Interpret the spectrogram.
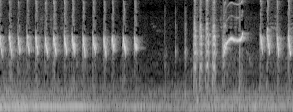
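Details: Greater green leafbird, used to stimulate another to sing, giving a fast series of sharp repeated chip notes about three per second, a brief pause, then a burst with a rising whistled slur and more chips.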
